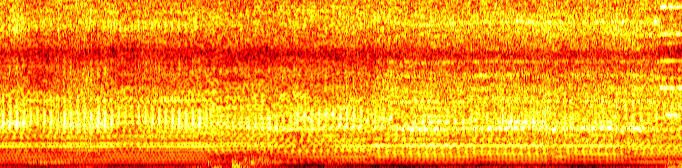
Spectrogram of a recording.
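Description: Electric clippers shaving a head, a steady close buzzing hum that runs throughout with slight shifts in tone as the blade moves, no talking.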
